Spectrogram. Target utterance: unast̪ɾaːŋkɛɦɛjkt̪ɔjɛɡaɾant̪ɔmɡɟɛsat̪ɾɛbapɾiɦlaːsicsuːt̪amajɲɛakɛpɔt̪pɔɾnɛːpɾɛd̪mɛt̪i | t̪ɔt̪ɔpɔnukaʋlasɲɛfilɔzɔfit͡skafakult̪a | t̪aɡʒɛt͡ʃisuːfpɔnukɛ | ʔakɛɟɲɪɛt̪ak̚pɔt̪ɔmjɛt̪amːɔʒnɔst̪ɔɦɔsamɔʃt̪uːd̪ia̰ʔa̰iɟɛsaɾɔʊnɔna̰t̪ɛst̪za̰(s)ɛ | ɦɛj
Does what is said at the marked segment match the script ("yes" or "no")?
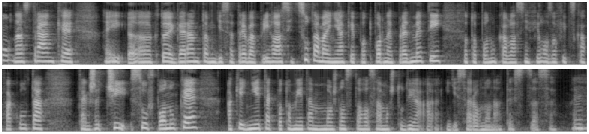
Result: yes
